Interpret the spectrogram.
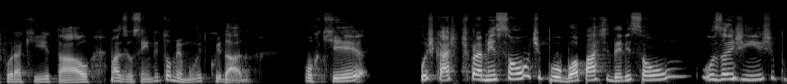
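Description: At 4.53 s a packet arrived late and the jitter buffer ran dry, producing a short stall from a late packet. The receiver held the last speech sound for about 82 ms until the packet turned up at 4.64 s, then resumed from the same point, so nothing is lost. The sound is drawn out unnaturally, with a faint buzzy or slightly sagging quality, and everything afterwards runs about 82 ms behind where it would have been.

Just after, from 4.70 to 4.73 s, about 20 ms of audio never reached the decoder in time, a short concealed packet loss. The receiver patched the gap with roughly 12 ms of synthesised continuation, extending the preceding sound's pitch or its noise shape, before blending back into real audio. It comes across as a quick smear or wobble. Because the patch is shorter than what went missing, a little of the speech is skipped there.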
